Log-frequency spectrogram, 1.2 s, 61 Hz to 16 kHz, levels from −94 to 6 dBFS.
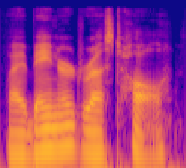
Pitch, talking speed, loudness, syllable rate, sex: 105 Hz, 195 wpm, -16 LUFS, 4.5 syllables/s, male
